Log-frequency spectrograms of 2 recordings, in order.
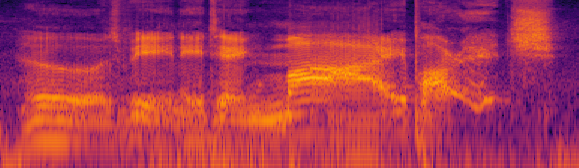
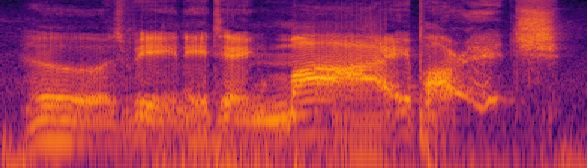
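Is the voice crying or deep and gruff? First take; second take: deep, gruff; deep, gruff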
